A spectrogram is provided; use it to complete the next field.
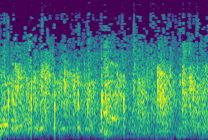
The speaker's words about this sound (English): Everyone round of applause.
